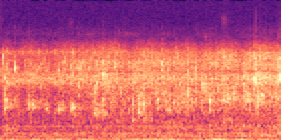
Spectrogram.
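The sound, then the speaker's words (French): Water being poured into a mixed drink: a steady, splashing trickle that runs evenly and continuously at moderate loudness, with no voices over it. “Un bon tiers de piquant. Tu vois? Et alors, un grand tiers d'eau.”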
